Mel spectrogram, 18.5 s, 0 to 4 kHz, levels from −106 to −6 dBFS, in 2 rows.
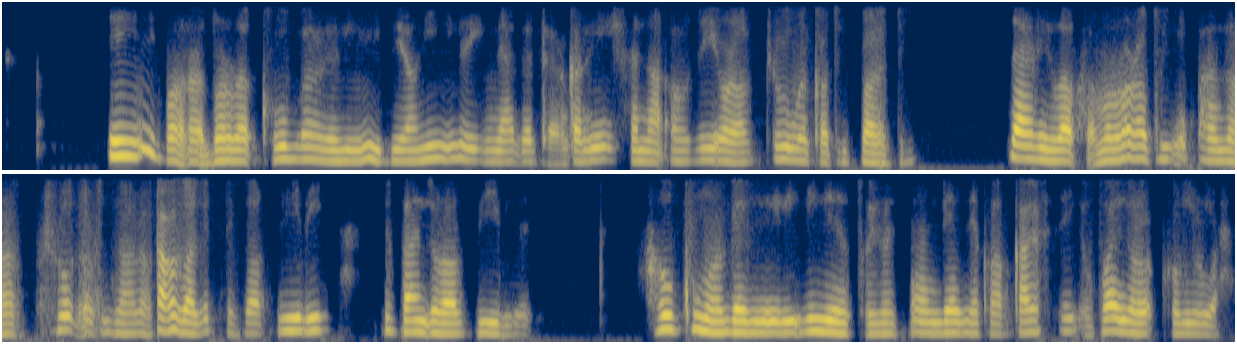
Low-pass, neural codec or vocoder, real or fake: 3.6 kHz; codec, 16 kHz in and 24 kHz out, 0.4 kbps, LongCat-Audio-Codec, four codebook decoder; fake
